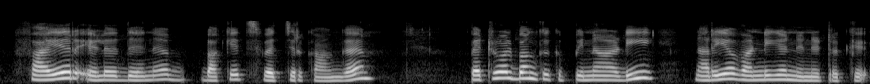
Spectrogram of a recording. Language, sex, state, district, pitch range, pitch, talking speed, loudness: Tamil, female, Tamil Nadu, Nilgiris, 195-235 Hz, 210 Hz, 70 wpm, -17 LUFS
